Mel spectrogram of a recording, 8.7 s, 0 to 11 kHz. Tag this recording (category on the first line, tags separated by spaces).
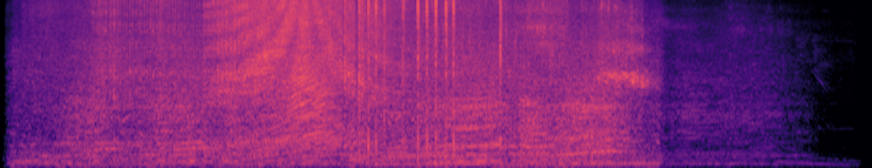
Soundscapes > Other
2025 Drag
